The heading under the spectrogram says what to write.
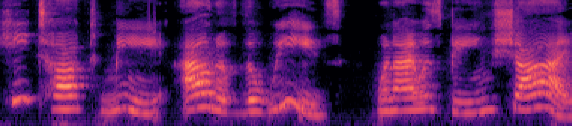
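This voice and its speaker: Someone is doing a put-on character voice. The delivery is fairly slow. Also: woman, high pitch for a woman. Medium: read story.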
